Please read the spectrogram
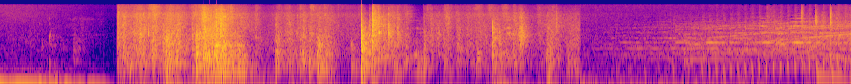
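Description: A can of wood finishing oil shaken hard by hand, its contents sloshing and knocking in rough strokes about twice a second. Music comes in near the end.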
